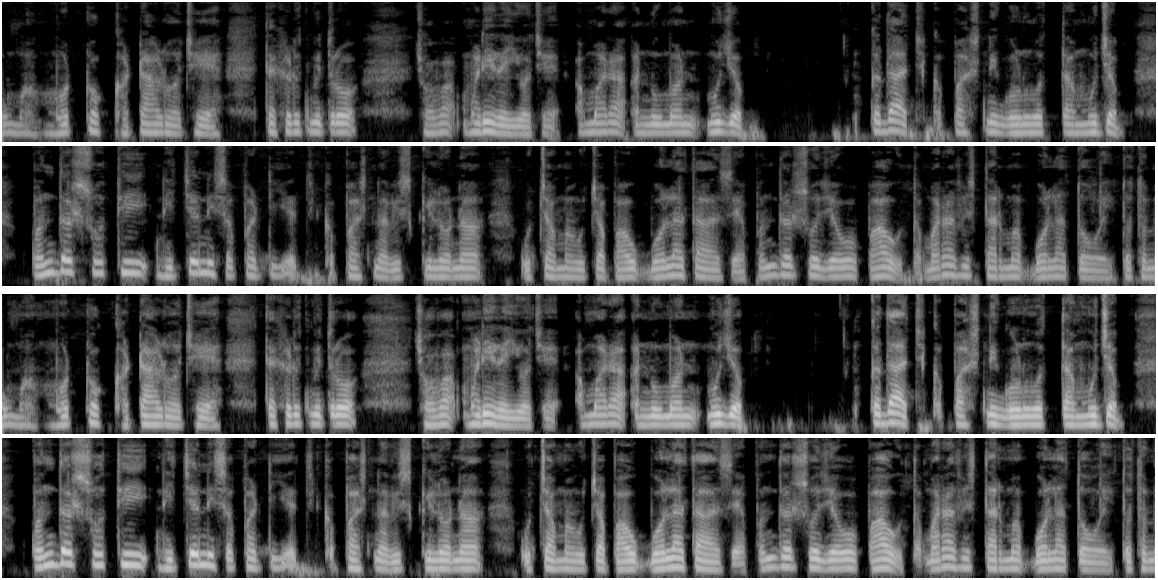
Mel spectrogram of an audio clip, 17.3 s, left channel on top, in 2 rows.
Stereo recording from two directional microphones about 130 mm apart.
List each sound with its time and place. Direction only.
0.2 s speech: 25° right (ahead or behind); by 3.4 s 50° right (ahead or behind)
3.4 s speech: 35° right (ahead or behind)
